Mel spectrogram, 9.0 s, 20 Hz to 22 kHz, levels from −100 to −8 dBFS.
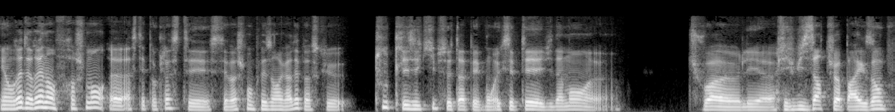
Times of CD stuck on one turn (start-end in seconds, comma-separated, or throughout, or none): none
